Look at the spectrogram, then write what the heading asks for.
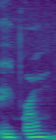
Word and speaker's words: Ibram: X kendi is that how you say it ibram yeah ibr yeah yeah he also wrote a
